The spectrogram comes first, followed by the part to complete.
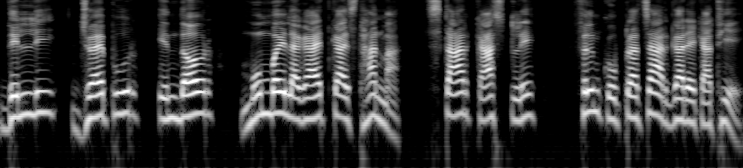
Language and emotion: Nepali, neutral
